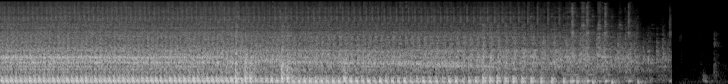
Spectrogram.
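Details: Troy-Bilt (MTD) Storm 3090 XP snow thrower, started on the electric starter without choke. The small single-cylinder engine putters at a steady, even idle, then shuts down cleanly; it runs healthy.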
